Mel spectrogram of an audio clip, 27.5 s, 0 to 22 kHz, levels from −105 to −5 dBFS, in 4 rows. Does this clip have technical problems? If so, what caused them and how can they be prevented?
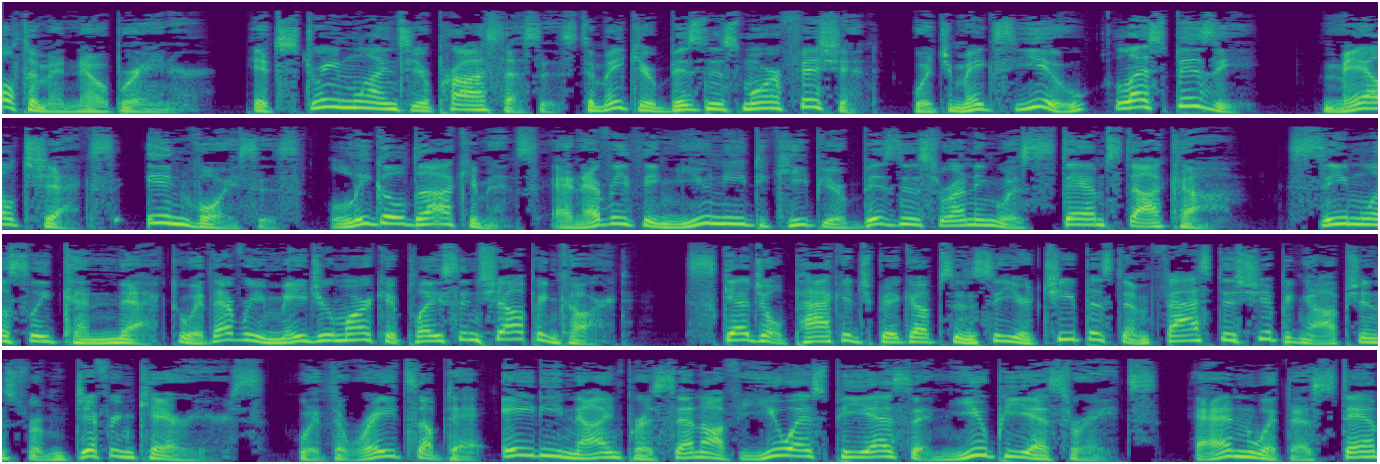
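No, nothing in this speech recording points to a technical fault, so there is no cause to trace and nothing to prevent.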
